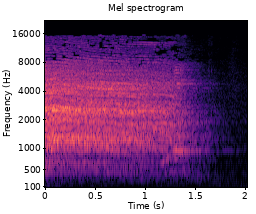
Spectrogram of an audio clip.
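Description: A class of young children cheering together in one long, loud shout that dies away after about a second and a half.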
